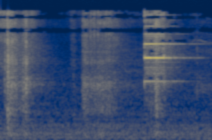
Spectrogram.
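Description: A small plastic drone being turned round by hand on a wooden floor for its horizontal calibration: several short scrapes and knocks of its body and arms on the boards. About one and a half seconds in comes a short, high electronic beep.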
